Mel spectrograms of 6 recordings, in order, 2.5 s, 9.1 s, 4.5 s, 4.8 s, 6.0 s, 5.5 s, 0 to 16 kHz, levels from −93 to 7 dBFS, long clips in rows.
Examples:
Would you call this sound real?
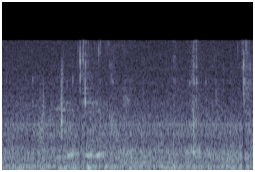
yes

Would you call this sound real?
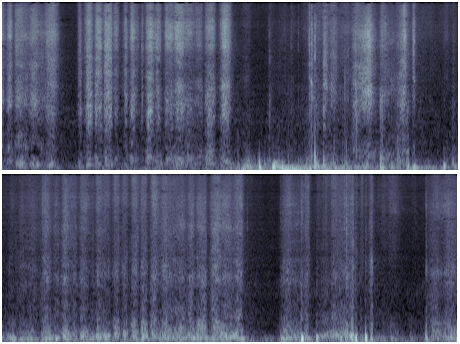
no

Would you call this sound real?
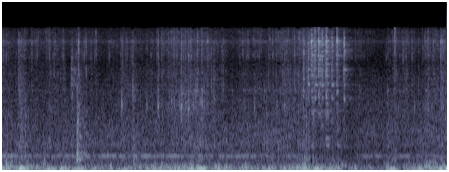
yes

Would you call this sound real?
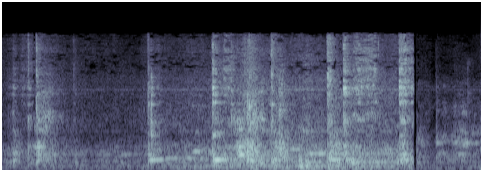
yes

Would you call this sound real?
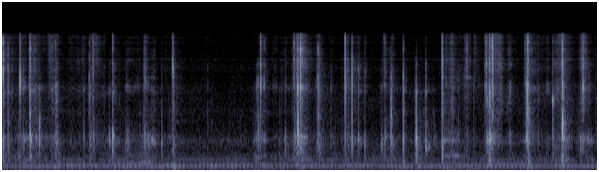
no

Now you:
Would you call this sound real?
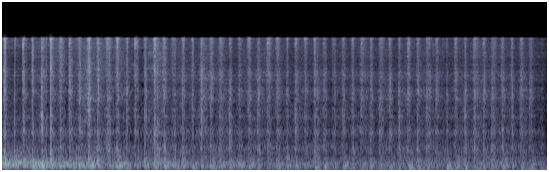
no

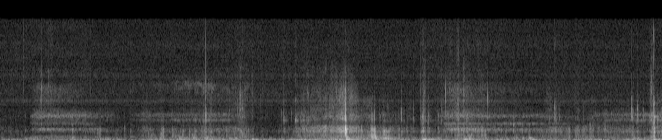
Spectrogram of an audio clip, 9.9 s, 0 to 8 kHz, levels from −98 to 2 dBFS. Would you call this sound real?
no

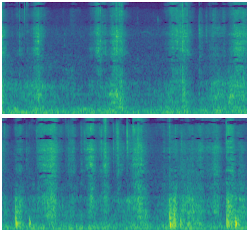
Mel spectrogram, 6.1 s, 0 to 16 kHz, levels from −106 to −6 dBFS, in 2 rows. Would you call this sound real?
yes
